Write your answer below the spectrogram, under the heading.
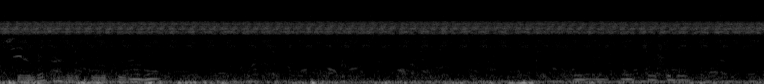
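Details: Cicadas on the steep coast of Cape Fiolent, Crimea, at sunset: a steady, unbroken high hissing drone runs throughout, over a low rumble of sea waves and faint low tonal murmurs.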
